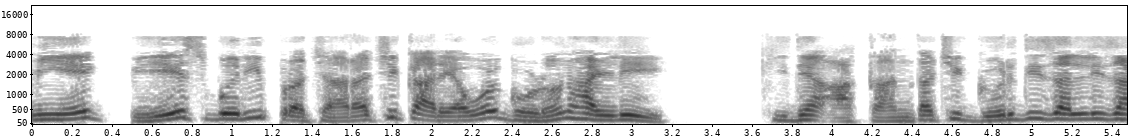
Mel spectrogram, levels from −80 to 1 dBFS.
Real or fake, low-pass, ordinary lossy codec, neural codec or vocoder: fake; 19.8 kHz; AAC, 24 kbps; codec, 44.1 kHz, 7.8 kbps, Pupu-Codec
